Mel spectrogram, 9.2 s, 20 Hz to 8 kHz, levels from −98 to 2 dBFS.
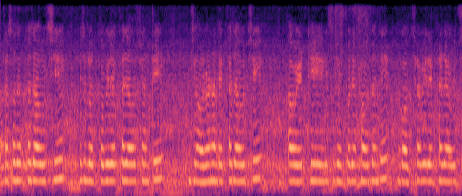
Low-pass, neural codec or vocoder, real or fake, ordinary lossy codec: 7.2 kHz; codec, 16 kHz, 4 kbps, FreqCodec, smaller model; fake; none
